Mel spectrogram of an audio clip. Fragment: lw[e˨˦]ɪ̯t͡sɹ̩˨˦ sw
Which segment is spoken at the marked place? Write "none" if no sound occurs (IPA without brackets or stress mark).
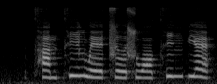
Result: e˨˦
